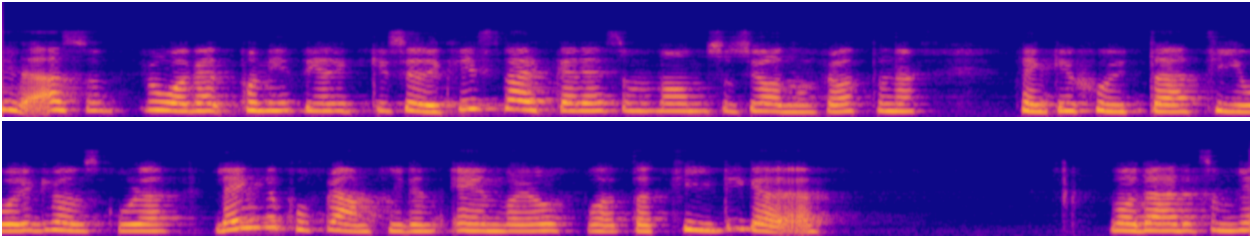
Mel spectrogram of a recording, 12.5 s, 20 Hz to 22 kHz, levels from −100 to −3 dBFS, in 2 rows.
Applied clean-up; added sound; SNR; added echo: neural mask model DeepFilterNet 3.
